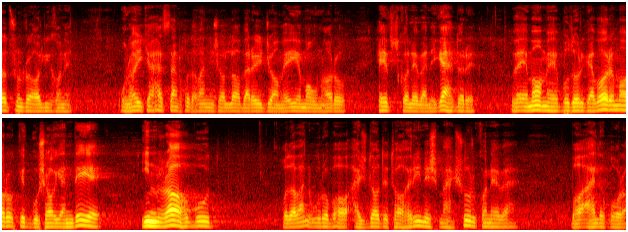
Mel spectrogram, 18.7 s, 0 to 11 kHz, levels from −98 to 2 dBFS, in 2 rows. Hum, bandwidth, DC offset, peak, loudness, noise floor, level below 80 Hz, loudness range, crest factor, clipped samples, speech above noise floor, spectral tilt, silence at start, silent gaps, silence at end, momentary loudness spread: none; 10 kHz; under 0.1%; -8 dBFS; -29 LUFS; -57 dBFS; -62 dBFS; 9 LU; 22 dB; under 0.1%; 28 dB; -7 dB/octave; 0 s; none; 0 s; 12 LU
